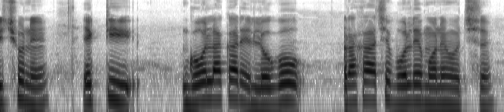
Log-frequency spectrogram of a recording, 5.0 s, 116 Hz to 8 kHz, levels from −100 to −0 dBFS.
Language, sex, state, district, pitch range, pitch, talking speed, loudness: Bengali, male, West Bengal, Cooch Behar, 150-180 Hz, 165 Hz, 105 wpm, -14 LUFS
